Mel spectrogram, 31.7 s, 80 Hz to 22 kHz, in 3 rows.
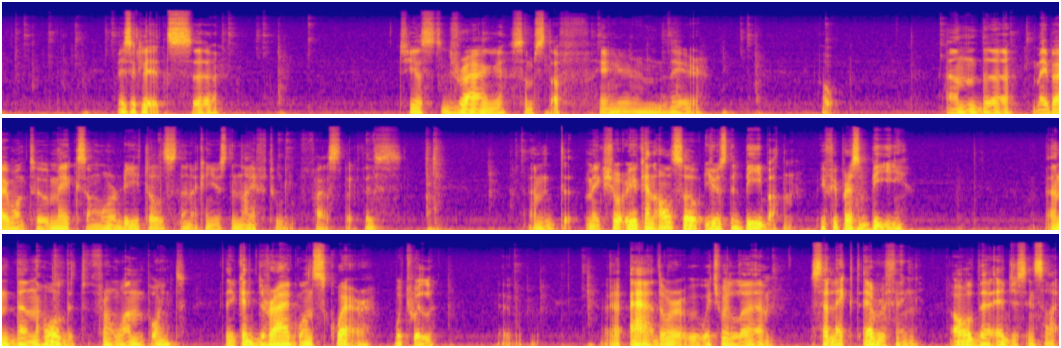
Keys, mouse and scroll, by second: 0.1 right click, 0.5 middle click, 1.0 shift+right click, 1.4 right click, 2.2 right click, 2.5 right click, 3.1 click, 4.6 middle click, 5.2 right click, 5.6 shift+right click, 5.9 shift+right click, 6.6 right click, 6.9-7.4 scroll down 1, 7.4 shift+right click, 8.3 click, 9.7-10.1 scroll down 1, 10.1 middle click, 11.1 shift+middle click, 12.1 click, 15.7 right click, 19.1 b, 26.2 middle click, 27.2 shift+middle click, 27.9-28.5 scroll up 3, 28.5 shift+middle click, 30.2 middle click.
